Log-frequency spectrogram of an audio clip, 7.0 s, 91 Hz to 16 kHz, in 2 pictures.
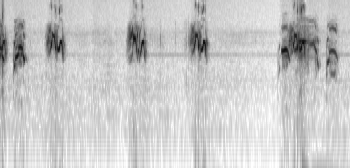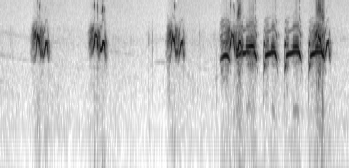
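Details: Osprey pair at their nest on Kent Island, Maryland, on 26 July 2018 in the afternoon: short harsh bursts about once per second, ending in a quick run of high, arched, whistled chirps.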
